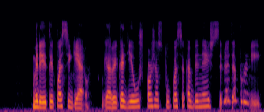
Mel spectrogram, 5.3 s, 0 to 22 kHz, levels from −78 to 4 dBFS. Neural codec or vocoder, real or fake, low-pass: autoencoder, 22.05 kHz, a latent of 192 numbers a frame, VITS, trained on many speakers; fake; 9.9 kHz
